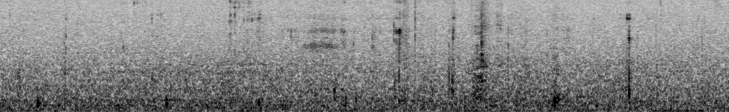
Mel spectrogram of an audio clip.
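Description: Close-miked eating sounds: soft chewing and wet mouth clicks from a mouthful of siomai dumpling, over a steady hiss. In the second half there are a few sharper clicks and a brief papery rustle as another siomai is taken from its cardboard takeout box.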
